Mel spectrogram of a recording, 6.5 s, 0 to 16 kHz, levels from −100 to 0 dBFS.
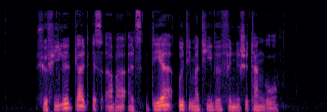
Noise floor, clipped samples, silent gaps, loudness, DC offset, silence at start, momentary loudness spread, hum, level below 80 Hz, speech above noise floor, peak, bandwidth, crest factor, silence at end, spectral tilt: -89 dBFS; under 0.1%; none; -41 LUFS; under 0.1%; 0.75 s; 13 LU; none; -62 dBFS; 49 dB; -20 dBFS; 11.5 kHz; 22 dB; 1 s; -5.5 dB/octave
